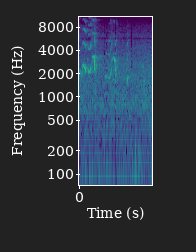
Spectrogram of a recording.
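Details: Lyrebird singing in the wild on the Fitzroy Falls walk, Morton National Park, NSW, on 25 April 2010: a few quick, sliding chirped notes in rapid bursts during the first second, then fading to quiet background.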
